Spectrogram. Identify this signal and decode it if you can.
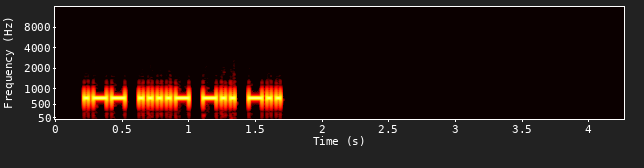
Morse code, heard as a keyed tone, about 35 wpm, 700 Hz. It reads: W4DD
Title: USA Call Signs - 4 Characters - Repeated 3x - 35wpm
